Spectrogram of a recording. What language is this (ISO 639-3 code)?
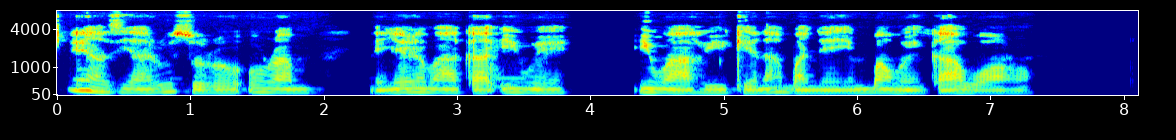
ibo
